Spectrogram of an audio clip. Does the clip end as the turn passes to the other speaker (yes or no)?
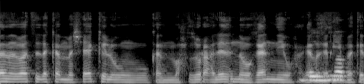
yes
